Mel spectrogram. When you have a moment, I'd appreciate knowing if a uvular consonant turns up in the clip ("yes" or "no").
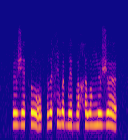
yes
